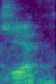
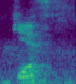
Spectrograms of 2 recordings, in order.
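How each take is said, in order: First: It begins with a soft J sound. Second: It begins with a hard G sound. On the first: "not GIF" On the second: "I say GIF, ... a good GIF is like it's like a gift"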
